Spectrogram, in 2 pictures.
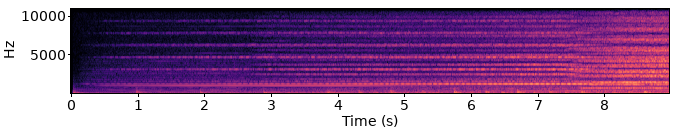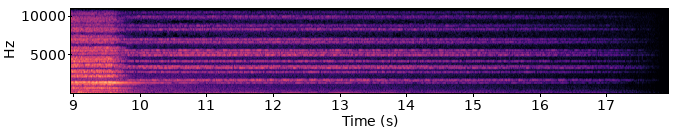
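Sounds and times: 
suspense music: 0.0 - 13.2.

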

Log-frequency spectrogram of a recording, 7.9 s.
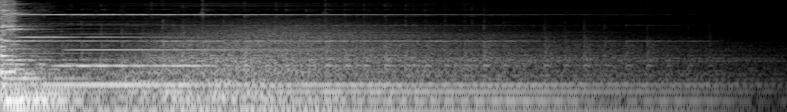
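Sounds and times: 
shock sting: 0.0 - 5.8.

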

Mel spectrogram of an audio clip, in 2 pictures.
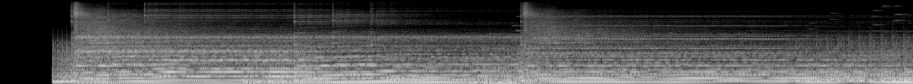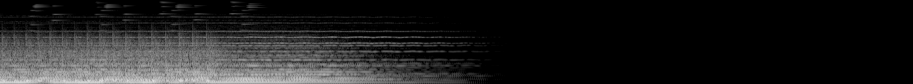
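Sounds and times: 
jingle: 0.7 - 13.9.

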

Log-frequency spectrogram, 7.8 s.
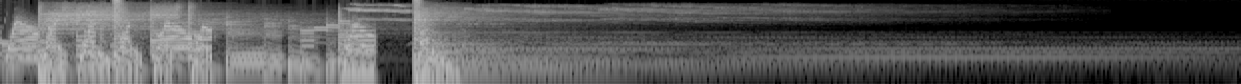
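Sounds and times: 
ending fanfare: 0.0 - 4.3.

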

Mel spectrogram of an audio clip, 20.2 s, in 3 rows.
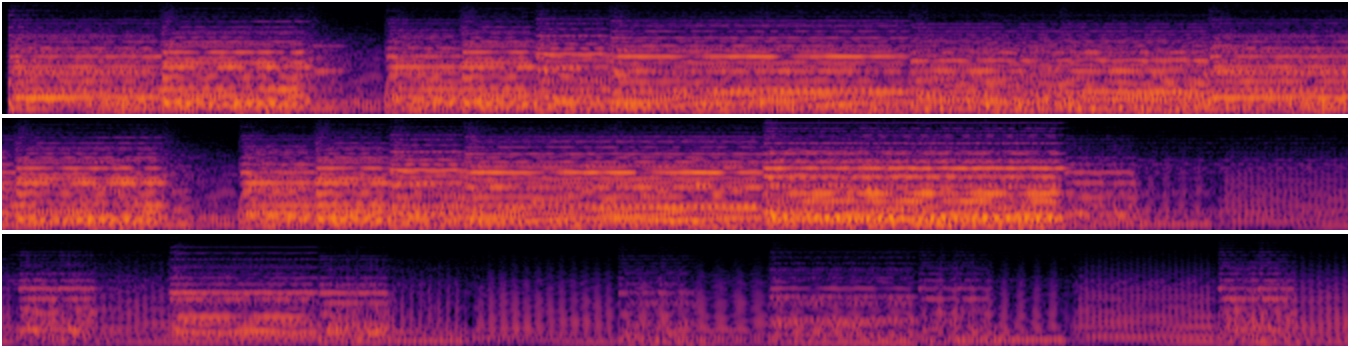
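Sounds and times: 
battle music: 0.0 - 15.4.

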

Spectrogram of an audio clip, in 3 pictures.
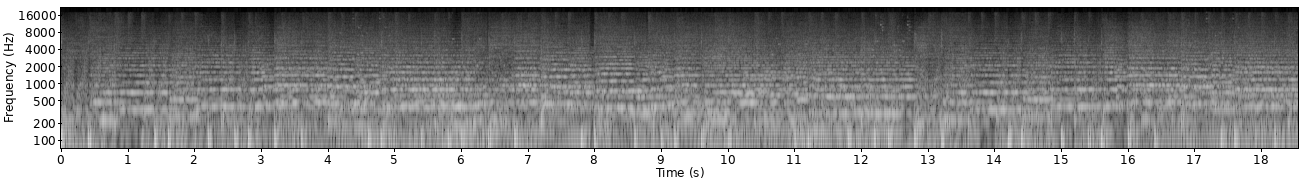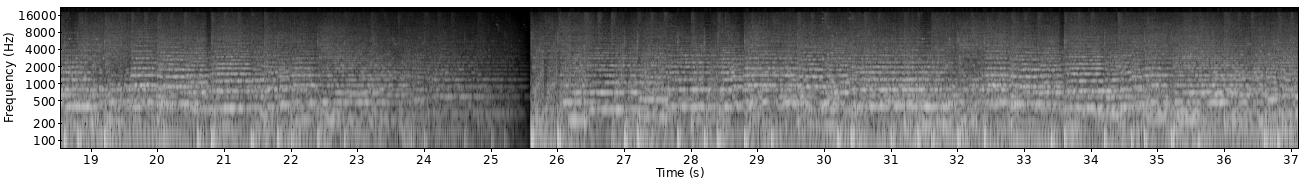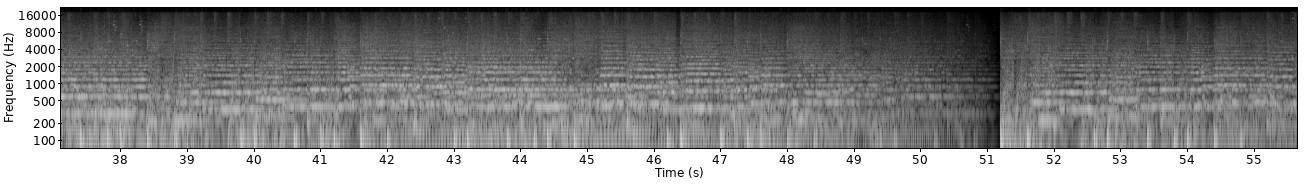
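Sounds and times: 
full jingle: 0.0 - 55.6.

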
